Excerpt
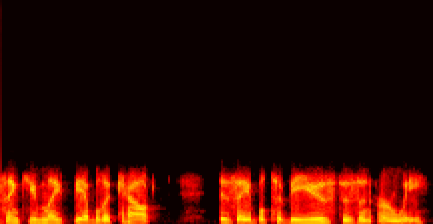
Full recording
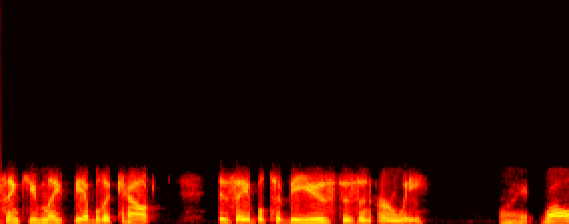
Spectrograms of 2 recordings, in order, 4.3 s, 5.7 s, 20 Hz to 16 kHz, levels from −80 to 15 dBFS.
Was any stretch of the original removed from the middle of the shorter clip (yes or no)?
no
